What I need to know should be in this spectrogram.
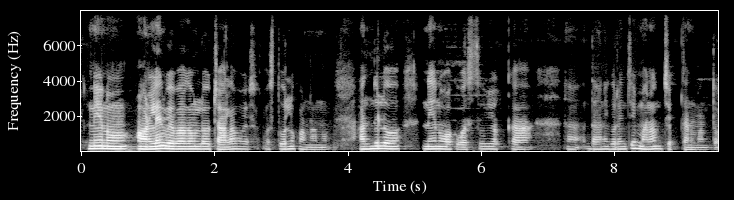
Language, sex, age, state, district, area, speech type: Telugu, male, 30-45, Andhra Pradesh, Kakinada, rural, spontaneous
